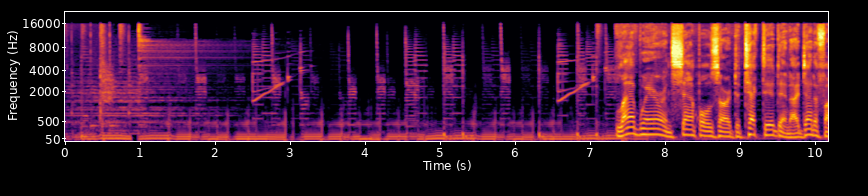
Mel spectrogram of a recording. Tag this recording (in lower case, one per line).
speech
music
